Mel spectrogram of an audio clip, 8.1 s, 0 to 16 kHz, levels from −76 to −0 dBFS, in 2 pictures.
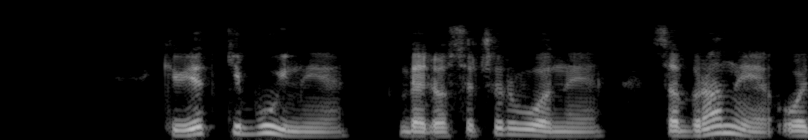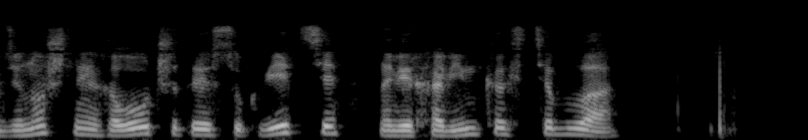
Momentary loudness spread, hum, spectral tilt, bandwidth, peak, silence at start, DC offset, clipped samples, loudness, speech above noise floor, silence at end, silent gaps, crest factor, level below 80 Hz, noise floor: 10 LU; none; -5.5 dB/octave; 8.2 kHz; -12 dBFS; 0.8 s; under 0.1%; under 0.1%; -31 LUFS; 49 dB; 0.4 s; none; 20 dB; -72 dBFS; -79 dBFS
